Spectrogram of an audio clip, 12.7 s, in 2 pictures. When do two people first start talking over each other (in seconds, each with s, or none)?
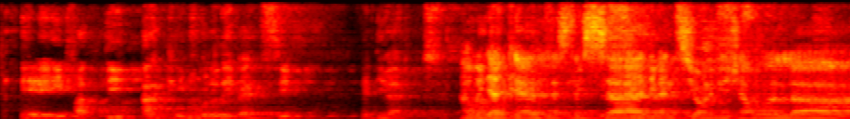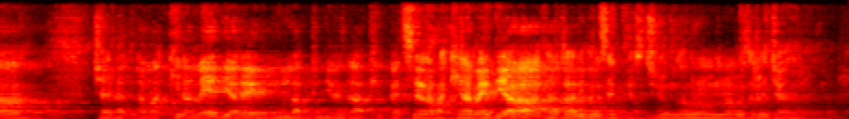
3.5 s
